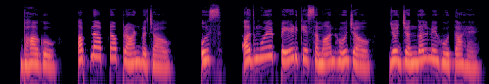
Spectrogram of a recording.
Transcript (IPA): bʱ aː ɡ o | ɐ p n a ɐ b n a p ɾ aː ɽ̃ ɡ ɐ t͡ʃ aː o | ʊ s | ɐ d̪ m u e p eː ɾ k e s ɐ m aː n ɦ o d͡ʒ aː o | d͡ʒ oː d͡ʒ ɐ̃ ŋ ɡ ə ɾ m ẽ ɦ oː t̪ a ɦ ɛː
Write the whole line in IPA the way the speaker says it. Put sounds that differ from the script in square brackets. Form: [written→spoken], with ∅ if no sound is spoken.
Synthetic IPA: bʱ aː ɡ o | ɐ p n a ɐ [b→p] n a p ɾ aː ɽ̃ [ɡ→b] ɐ t͡ʃ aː o | ʊ s | ɐ d̪ m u e p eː [ɾ→ɽ] k e s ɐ m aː n ɦ o d͡ʒ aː o | d͡ʒ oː d͡ʒ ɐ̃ ŋ ɡ ə [ɾ→l] m ẽ ɦ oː t̪ a ɦ ɛː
